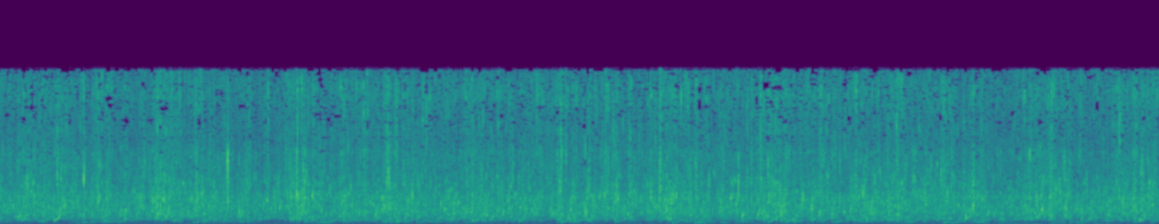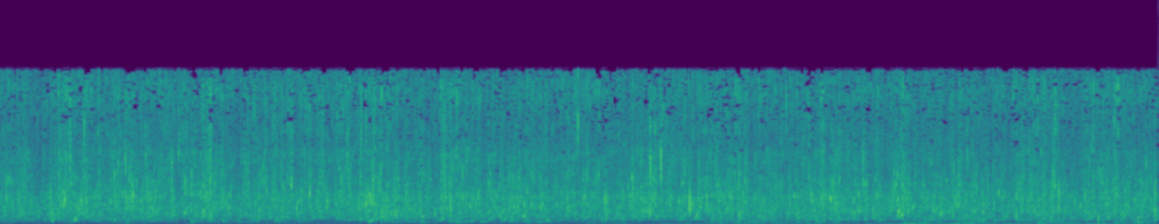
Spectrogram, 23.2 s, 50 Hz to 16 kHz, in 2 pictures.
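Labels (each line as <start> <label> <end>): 0.0 Water flows gently down a creek, making bubbling sounds. 23.2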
